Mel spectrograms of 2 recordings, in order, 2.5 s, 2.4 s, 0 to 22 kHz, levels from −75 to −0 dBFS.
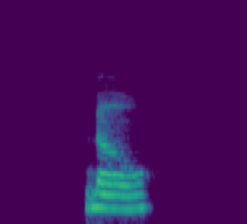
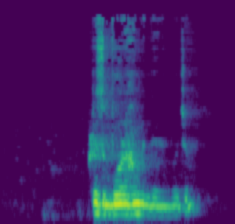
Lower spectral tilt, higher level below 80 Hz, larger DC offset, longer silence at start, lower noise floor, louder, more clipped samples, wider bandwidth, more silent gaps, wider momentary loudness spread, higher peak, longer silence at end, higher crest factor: second, -3.5 dB/octave vs -5 dB/octave; second, -76 dBFS vs -66 dBFS; neither; about the same, 0.85 s vs 0.9 s; first, under -90 dBFS vs -63 dBFS; second, -29 LUFS vs -17 LUFS; neither; second, 6.6 kHz vs 17 kHz; neither; about the same, 16 LU vs 18 LU; second, -14 dBFS vs -4 dBFS; first, 1 s vs 0.4 s; about the same, 20 dB vs 16 dB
